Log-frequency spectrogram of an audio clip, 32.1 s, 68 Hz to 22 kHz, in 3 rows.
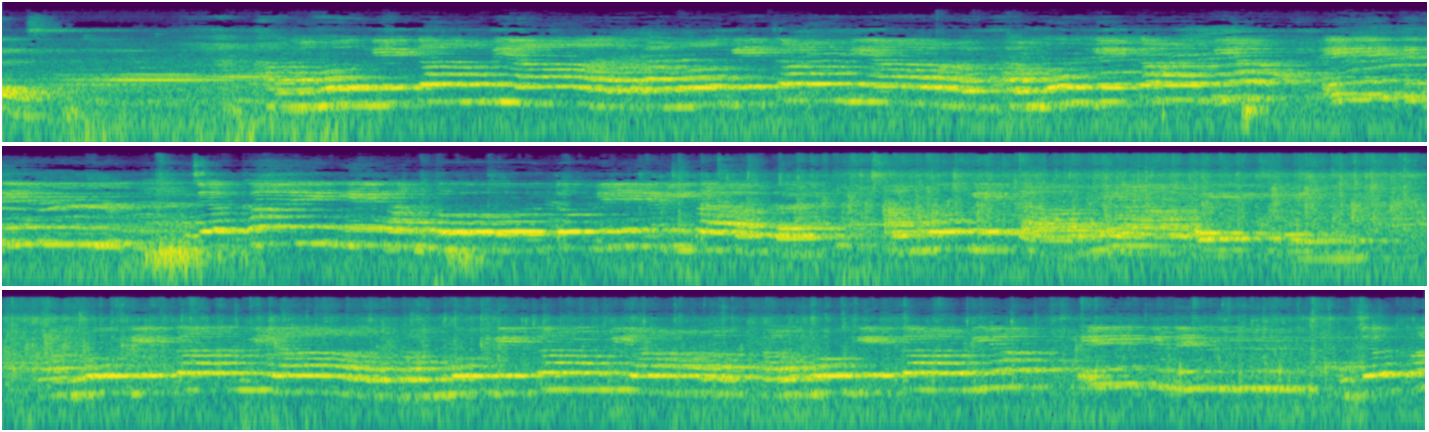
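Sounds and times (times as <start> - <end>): children singing: 7.8 - 32.0.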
